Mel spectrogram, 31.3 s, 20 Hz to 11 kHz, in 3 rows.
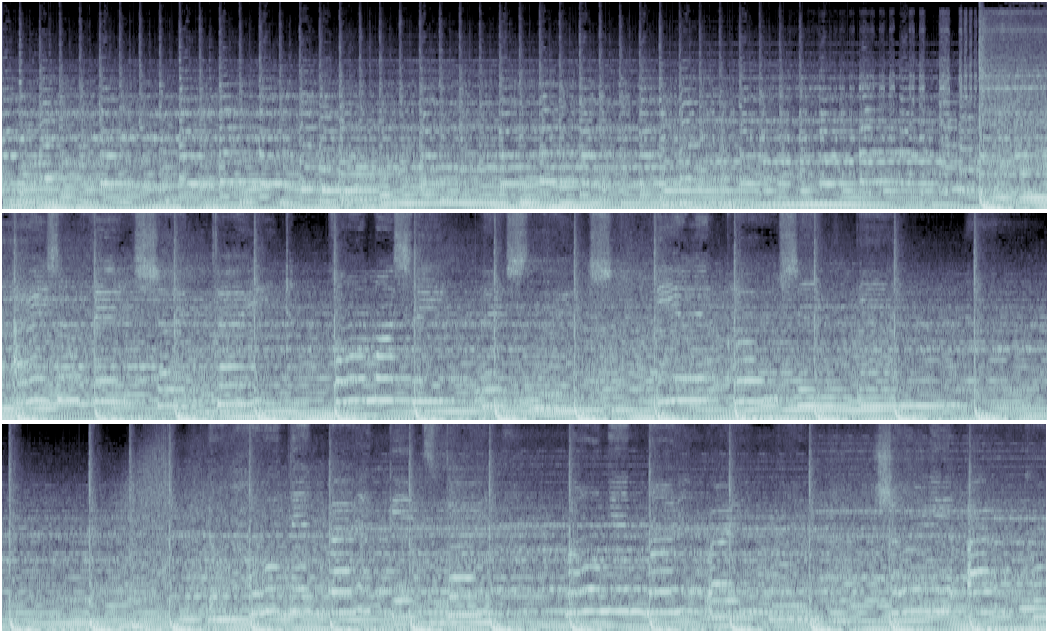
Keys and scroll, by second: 8.3 c, 8.9 c, 11.4 Delete, 16.2 Delete.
